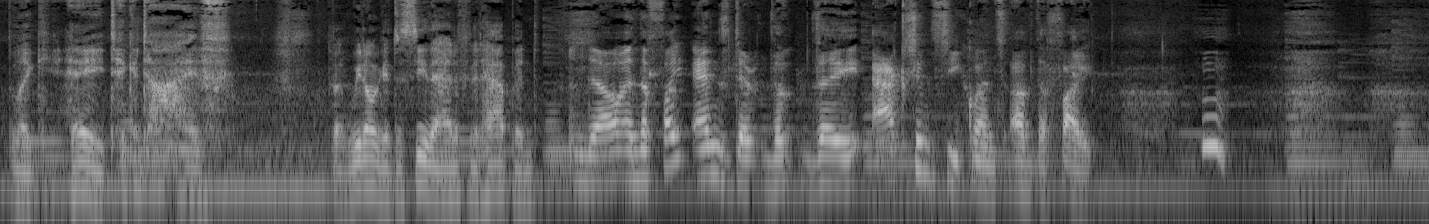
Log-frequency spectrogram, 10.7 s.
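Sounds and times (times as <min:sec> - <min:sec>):
speech: 0:00.1 - 0:08.3
person yawning: 0:08.9 - 0:10.7.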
